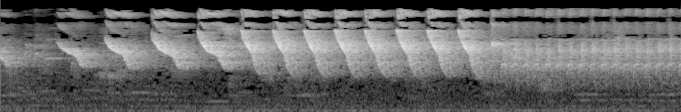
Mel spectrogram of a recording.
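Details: Northern cardinal singing in imitation of a canary's song: about a dozen clear whistled notes, each sliding steeply downward, repeated roughly twice per second, then a sustained rolling trill at the end; quiet background.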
